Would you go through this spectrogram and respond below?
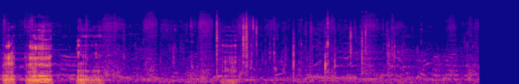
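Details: A wild boar met in Schönbuch nature park near Tübingen lets out two loud, harsh, rasping grunts close together, then softer snorts, snuffling and low rumbles, with faint human voices behind.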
